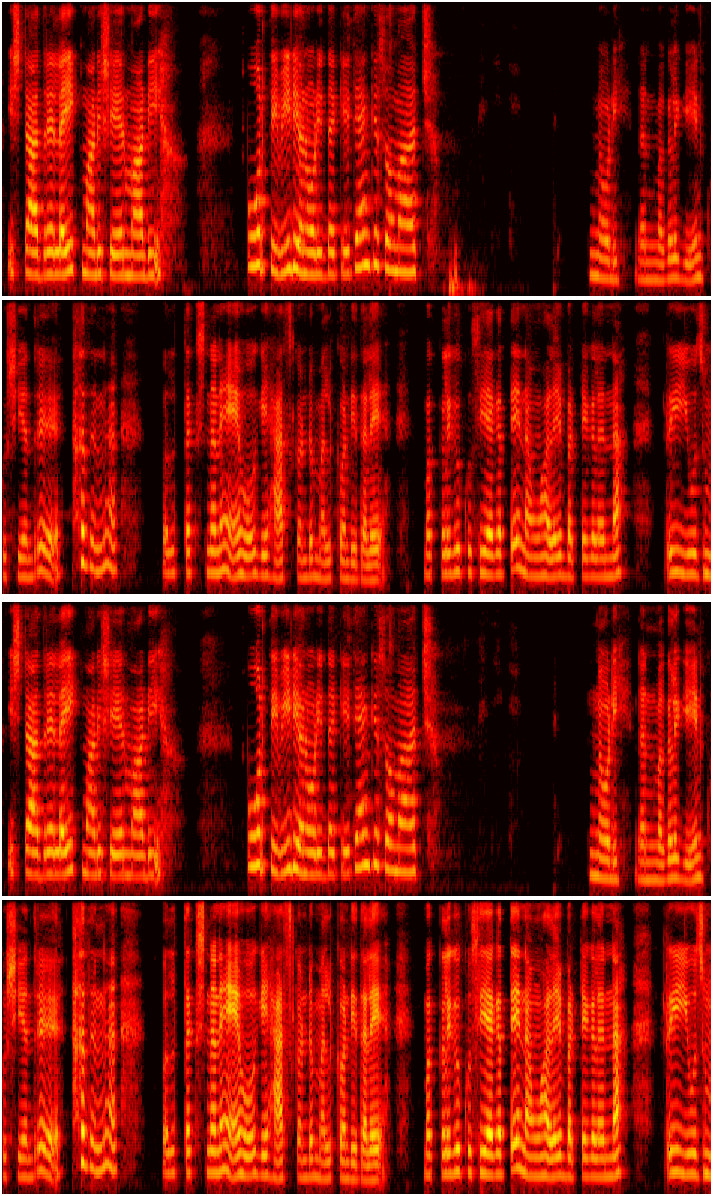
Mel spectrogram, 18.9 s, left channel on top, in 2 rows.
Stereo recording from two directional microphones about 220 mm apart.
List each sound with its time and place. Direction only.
0.0 s speech: 10° left (ahead or behind)
2.7 s speech: 5° left (ahead or behind)
7.8 s speech: centre (ahead or behind)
